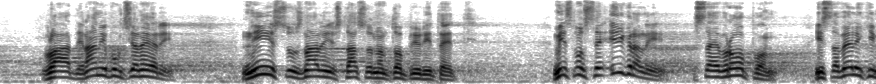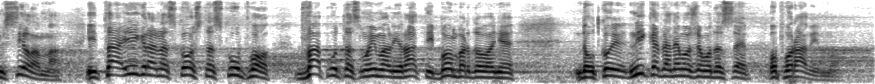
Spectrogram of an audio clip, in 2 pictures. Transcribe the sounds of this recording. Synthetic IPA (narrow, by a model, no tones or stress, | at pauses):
ʋlˠaːd̪enaʃifuŋkt̪sijo̞neːɾḭ | niːsuznaliʃt̪asunamt̪o̞ːpɾio̞ɾit̪ḛːt̪i̥ | miːsmo̞se̞ʔiɡɾalḭsae̞ʋɾo̞ːpo̞̰misaʋelikimsilama̰it̪aːiɡɾanasko̞ʃt̪askuːpo | d̪ʋaːpuːt̪asmoimaliɾat̪ibo̞mbaɾd̪oʋaɲe̞ | od̪ko̞jenikad̪ane̞mo̞ʒemo̞d̪ase̞ | opoɾaʋḭmo̰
